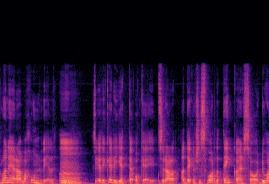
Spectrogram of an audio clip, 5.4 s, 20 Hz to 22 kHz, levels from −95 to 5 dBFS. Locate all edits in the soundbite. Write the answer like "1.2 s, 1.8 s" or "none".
1.9 s, 3.2 s, 3.6 s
